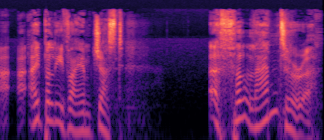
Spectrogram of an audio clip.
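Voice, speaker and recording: An actor playing a bumbling, self-dramatizing husband in a radio play, stammering and florid. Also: male voice, sits high, sing-song, normal speed, darkish tone, breathy edge, exaggerated voice. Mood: rueful.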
